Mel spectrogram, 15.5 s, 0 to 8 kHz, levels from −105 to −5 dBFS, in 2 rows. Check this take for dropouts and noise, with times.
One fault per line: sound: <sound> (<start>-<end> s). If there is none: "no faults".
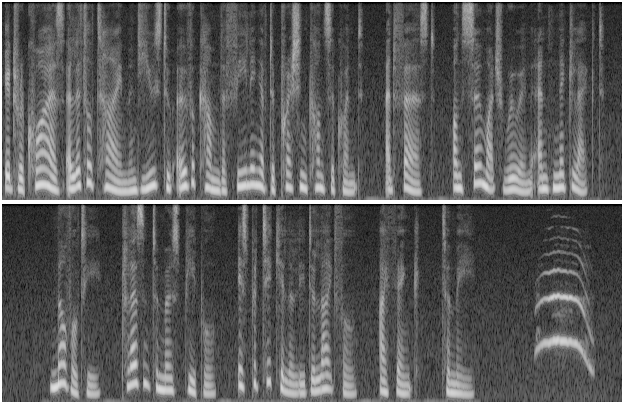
sound: laugh (14.4-15.2 s)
